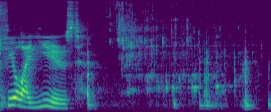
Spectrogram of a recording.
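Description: Liquid pours into a glass jar.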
